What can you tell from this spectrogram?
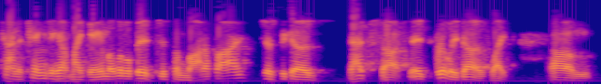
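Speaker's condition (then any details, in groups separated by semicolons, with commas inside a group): Cleft palate; congenital cleft palate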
